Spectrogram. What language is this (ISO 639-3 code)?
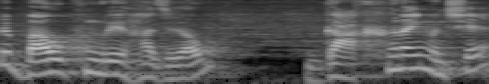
brx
